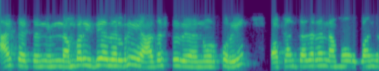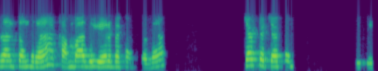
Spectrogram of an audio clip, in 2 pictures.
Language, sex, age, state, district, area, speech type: Kannada, female, 60+, Karnataka, Gulbarga, urban, conversation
